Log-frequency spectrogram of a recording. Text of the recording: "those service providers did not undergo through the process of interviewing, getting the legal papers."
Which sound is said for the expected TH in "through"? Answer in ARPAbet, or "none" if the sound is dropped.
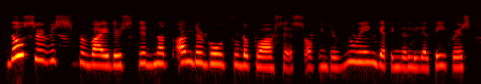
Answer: T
